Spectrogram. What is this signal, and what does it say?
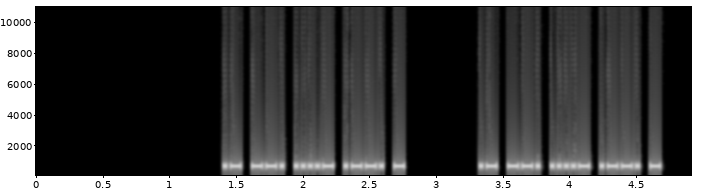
Morse code, heard as a keyed tone, about 44 wpm, 700 Hz. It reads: AG4PT AG4PT
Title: USA Call Signs - 5 Characters - Repeated 2x - 45wpm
